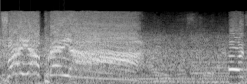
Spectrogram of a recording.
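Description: A large congregation shouting a declaration together, loud, with many voices overlapping and breaking off about a second and a half in. A steady held keyboard chord sounds underneath.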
